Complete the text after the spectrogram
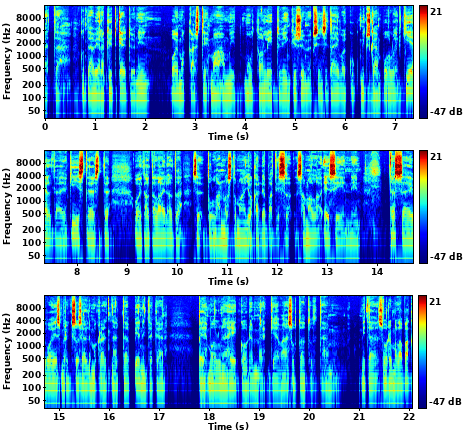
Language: Finnish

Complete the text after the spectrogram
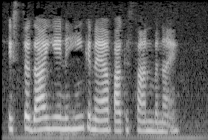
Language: Urdu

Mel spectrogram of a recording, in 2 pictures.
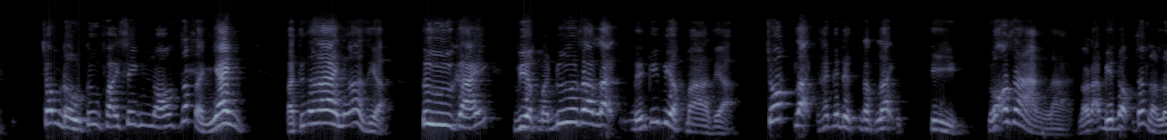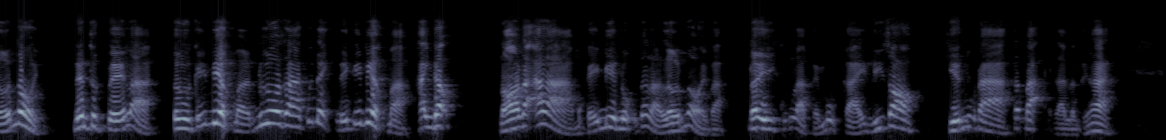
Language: Vietnamese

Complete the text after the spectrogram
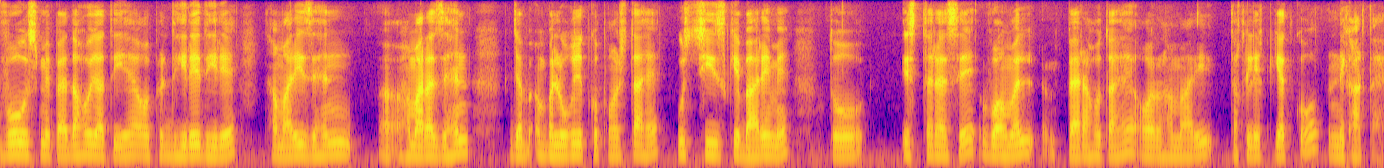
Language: Urdu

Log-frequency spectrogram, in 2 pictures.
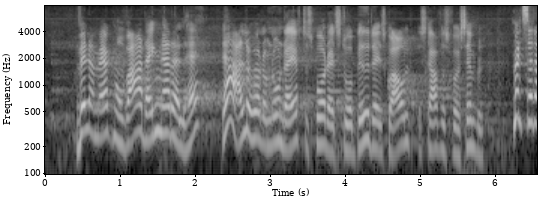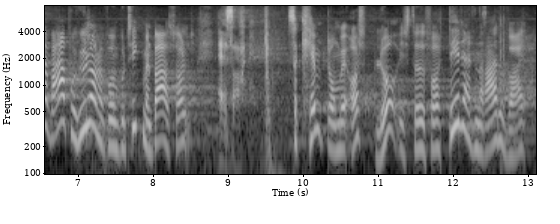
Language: Danish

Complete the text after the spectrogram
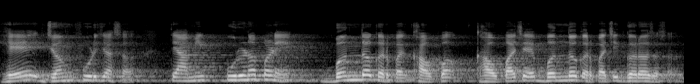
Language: Konkani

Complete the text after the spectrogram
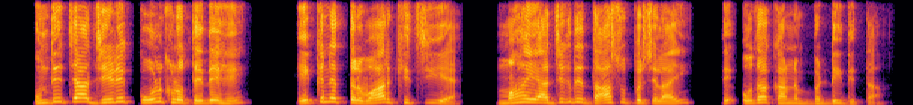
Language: Dogri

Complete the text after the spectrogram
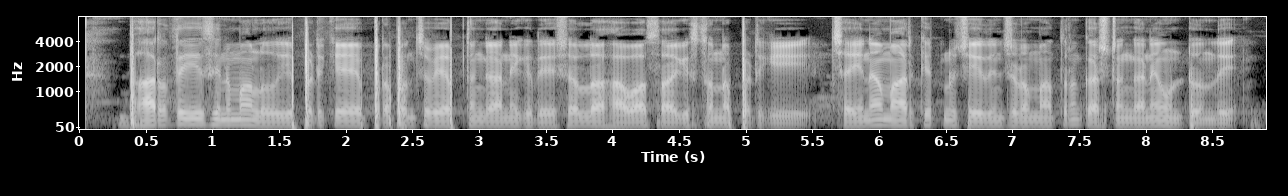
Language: Telugu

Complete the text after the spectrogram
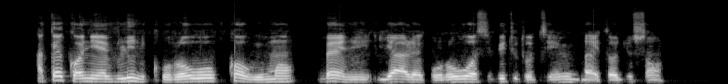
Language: Yoruba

